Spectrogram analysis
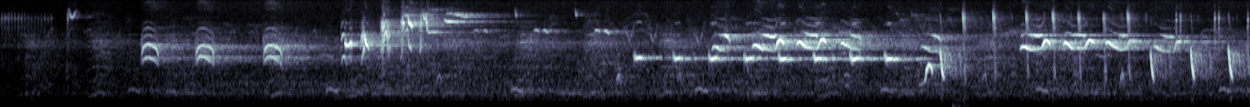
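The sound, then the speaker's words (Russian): A song thrush sings a clear, varied run of bright whistled notes and short phrases, several of them repeated in quick succession, with no other sounds around it. “Но поет певчий дрозд замечательно.”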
